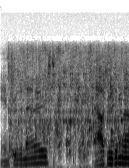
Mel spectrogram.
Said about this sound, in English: It's like a mountain stream coming down, just water flowing.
